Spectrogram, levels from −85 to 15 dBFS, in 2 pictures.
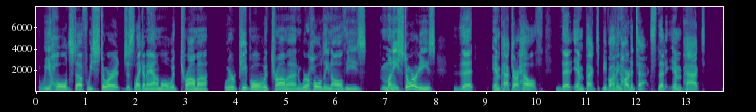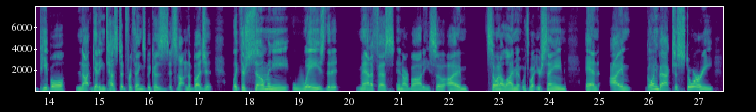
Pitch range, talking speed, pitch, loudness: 130-160 Hz, 160 wpm, 145 Hz, -17 LUFS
